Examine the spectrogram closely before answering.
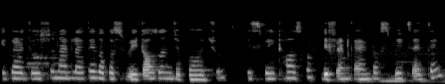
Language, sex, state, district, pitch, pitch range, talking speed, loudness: Telugu, female, Telangana, Karimnagar, 275 Hz, 255-295 Hz, 200 wpm, -27 LUFS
